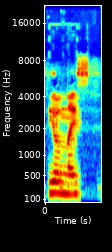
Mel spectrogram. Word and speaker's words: Dionysus: I always say Dionysus, but he's like Dionysus or something. And yeah, there's a Greek pronunciation.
